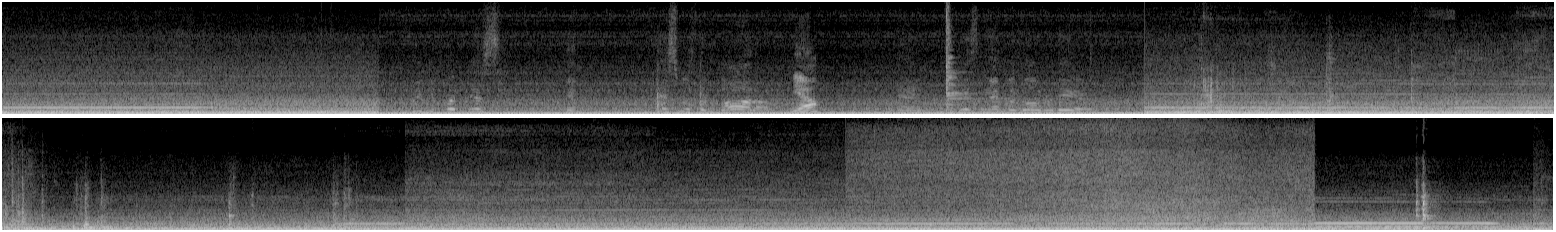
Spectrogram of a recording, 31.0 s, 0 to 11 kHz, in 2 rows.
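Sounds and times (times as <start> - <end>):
diesel engine running: 0.0 - 31.0
hydraulic whine: 11.2 - 16.8, 18.8 - 31.0.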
